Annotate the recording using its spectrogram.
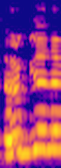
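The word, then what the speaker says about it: Euglena: Öglena ve triponozomayı vermiş. Bu öglenadan bahsedelim. Öglena eyle u yan yana gelince ö diye okunuyor.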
